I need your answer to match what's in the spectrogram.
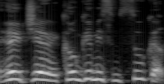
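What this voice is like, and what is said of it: Put-on Italian American accent. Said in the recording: “the weirdest thing about Italian Americans is that like no matter where in the country you live, they all had the same accent ... that is how my grandmother talked”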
